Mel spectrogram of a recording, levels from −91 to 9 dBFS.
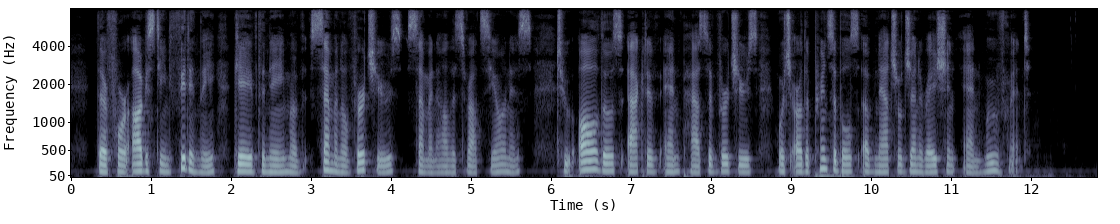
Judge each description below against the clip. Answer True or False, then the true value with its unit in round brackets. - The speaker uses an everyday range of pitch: False (2.2 semitones)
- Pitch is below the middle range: True (125 Hz)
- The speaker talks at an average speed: False (125 wpm)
